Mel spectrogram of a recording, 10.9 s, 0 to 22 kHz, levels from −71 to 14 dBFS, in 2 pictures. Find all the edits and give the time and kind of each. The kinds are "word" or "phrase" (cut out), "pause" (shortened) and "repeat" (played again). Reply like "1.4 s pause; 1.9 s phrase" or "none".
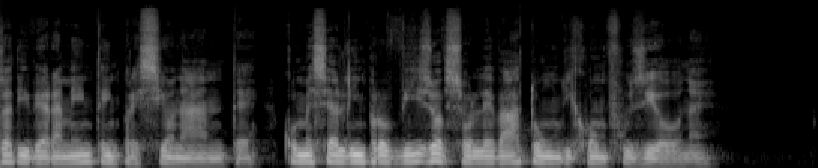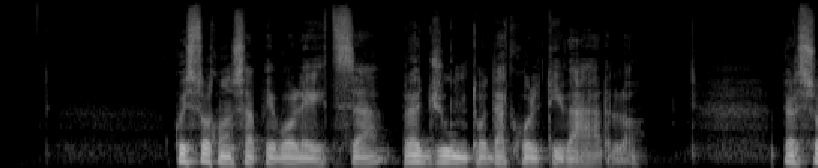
1.8 s pause; 3.0 s word; 3.7 s word; 6.9 s phrase; 8.1 s word; 8.8 s phrase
